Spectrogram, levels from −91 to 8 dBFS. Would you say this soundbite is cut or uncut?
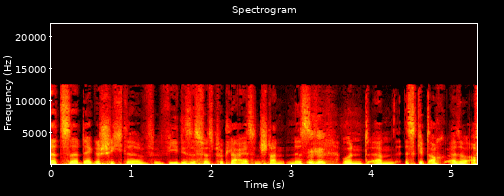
uncut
